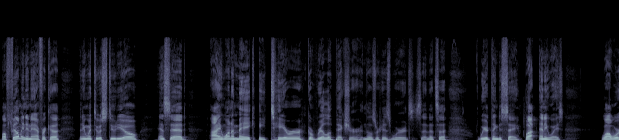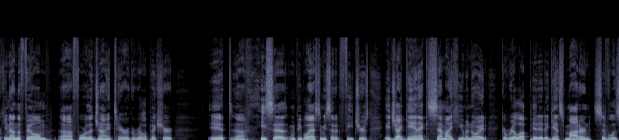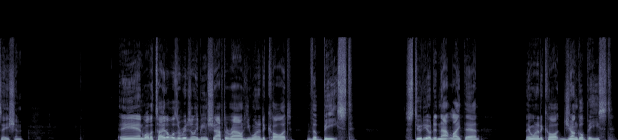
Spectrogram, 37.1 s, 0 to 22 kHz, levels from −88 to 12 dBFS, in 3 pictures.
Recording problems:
none

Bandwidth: 16 kHz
